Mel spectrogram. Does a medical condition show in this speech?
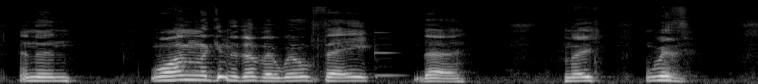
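Yes: cerebral palsy.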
